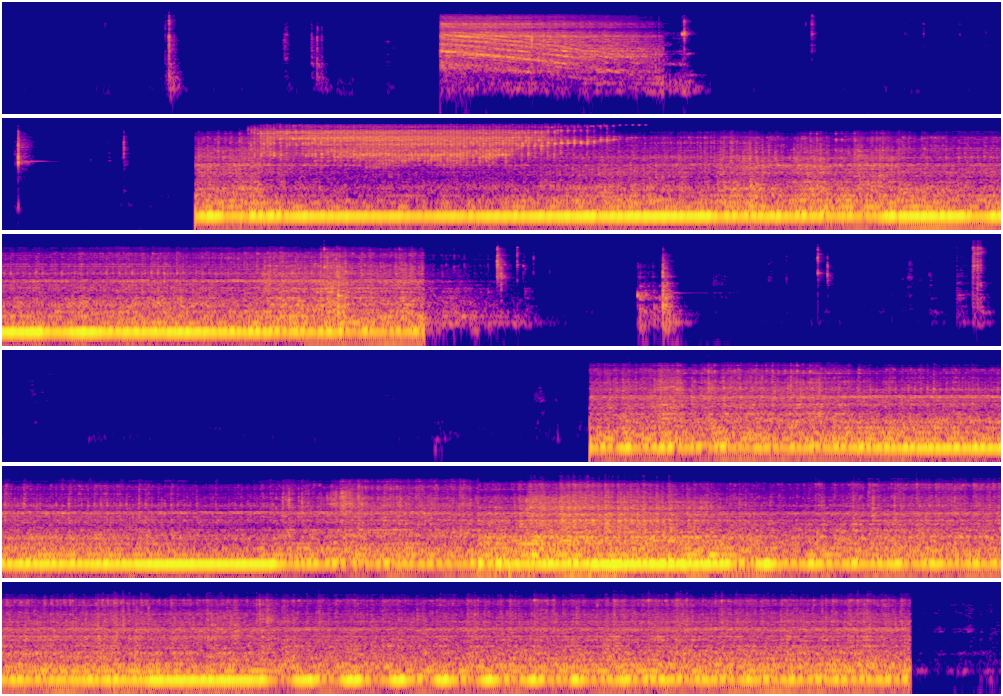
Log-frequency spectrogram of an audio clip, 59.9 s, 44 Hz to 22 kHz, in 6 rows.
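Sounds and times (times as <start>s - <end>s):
drill press motor hum: 4.4s - 7.0s, 11.9s - 24.3s, 35.9s - 59.1s
drill bit hissing into wood: 12.4s - 16.4s.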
